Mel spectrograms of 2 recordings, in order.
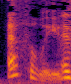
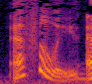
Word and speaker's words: ephelides: But the medical term for freckles are ephelides. – Really? – So, ephelides. – Is that how you, I mean, okay. – Ephelides. – Ephelides? – Yeah.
